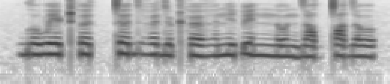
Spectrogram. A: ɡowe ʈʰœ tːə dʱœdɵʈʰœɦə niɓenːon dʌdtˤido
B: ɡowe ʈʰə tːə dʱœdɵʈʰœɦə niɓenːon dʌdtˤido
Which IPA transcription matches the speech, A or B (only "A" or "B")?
B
